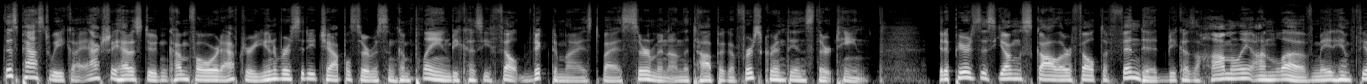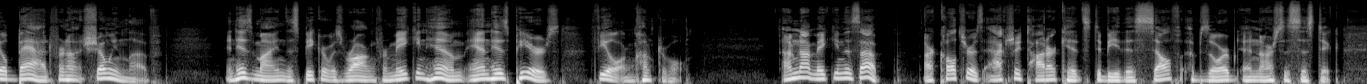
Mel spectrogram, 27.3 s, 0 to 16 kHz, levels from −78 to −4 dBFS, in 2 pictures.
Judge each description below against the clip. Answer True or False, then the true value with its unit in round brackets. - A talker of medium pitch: False (130 Hz)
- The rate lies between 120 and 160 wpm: False (185 wpm)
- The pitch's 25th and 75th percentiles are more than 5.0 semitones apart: True (5.4 semitones)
